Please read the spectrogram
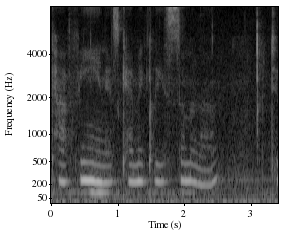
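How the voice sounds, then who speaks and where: Over noticeable background noise, a soft-spoken woman talks in a fairly high pitch. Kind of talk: ASMR book reading. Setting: chewing gum while speaking. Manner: soft-spoken, slow.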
